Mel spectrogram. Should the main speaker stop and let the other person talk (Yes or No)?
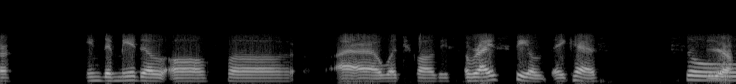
No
